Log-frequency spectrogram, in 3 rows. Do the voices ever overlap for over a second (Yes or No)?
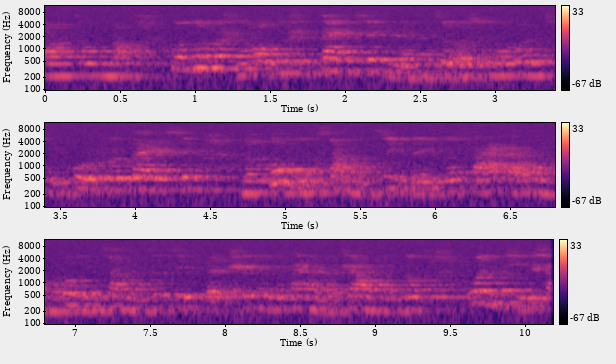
No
